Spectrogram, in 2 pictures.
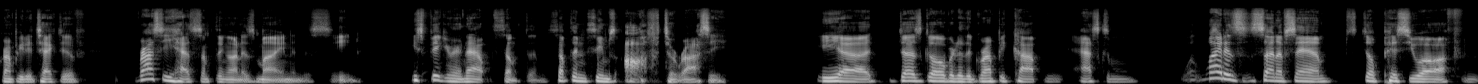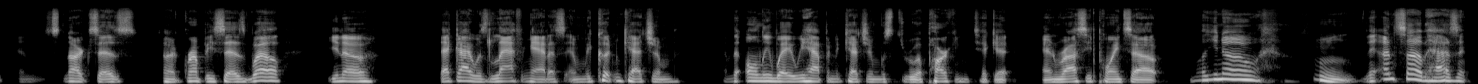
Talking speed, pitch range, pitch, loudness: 180 wpm, 125-160 Hz, 140 Hz, -21 LUFS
